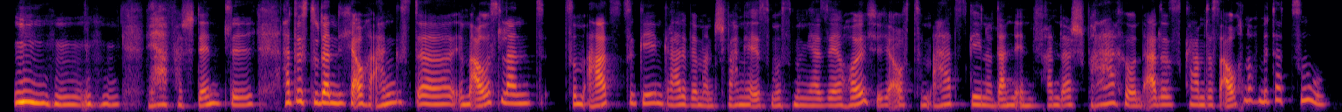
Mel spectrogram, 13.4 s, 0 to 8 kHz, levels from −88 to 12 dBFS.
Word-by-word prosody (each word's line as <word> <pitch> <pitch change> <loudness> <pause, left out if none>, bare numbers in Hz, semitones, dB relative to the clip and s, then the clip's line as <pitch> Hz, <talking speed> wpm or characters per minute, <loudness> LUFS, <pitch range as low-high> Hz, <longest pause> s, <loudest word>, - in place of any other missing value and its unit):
Mhm, 230 -7 +7 0.2
mhm. 215 -1 -5 0.3
Ja, 200 +5 0
verständlich. 200 +3 -2 0.3
Hattest 270 +1 +2
du 255 - +3
dann 250 -1 +8
nicht 240 -1 +2
auch 230 -2 +4
Angst, 245 +6 -2
äh, 220 0 +2
im 210 +2 -1
Ausland 240 +4 +2 0.2
zum 225 0 -1
Arzt 225 +5 +2
zu 245 - -5
gehen? 240 0 -2
Grade 200 -1 -3
wenn 185 -1 -3
man 180 -2 -7
schwanger 190 +2 -3
ist, 170 0 -3
muss 180 +1 -7
man 190 -1 -4
ja 185 -1 -3
sehr 185 0 -3
häufig 215 -1 0
auch 195 - -3
zum 195 0 -11
Arzt 215 +3 -6
gehen 205 -2 0
und 185 0 -7
dann 180 +3 +1
in 180 -1 -5
fremder 185 +2 -5
Sprache 215 +5 -4
und 180 +1 -4
alles. 205 0 -1
Kam 200 -1 -2
das 200 -1 -3
auch 175 - +2
noch 315 -2 -6
mit 290 0 -5
dazu? 320 -8 -3
210 Hz, 195 wpm, -24 LUFS, 190-240 Hz, 0.3 s, dann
